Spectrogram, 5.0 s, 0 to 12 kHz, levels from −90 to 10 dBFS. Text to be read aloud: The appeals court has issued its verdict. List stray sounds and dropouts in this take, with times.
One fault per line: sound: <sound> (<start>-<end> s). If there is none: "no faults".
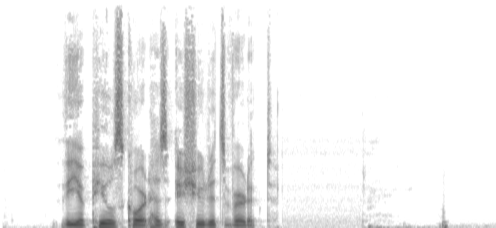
no faults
